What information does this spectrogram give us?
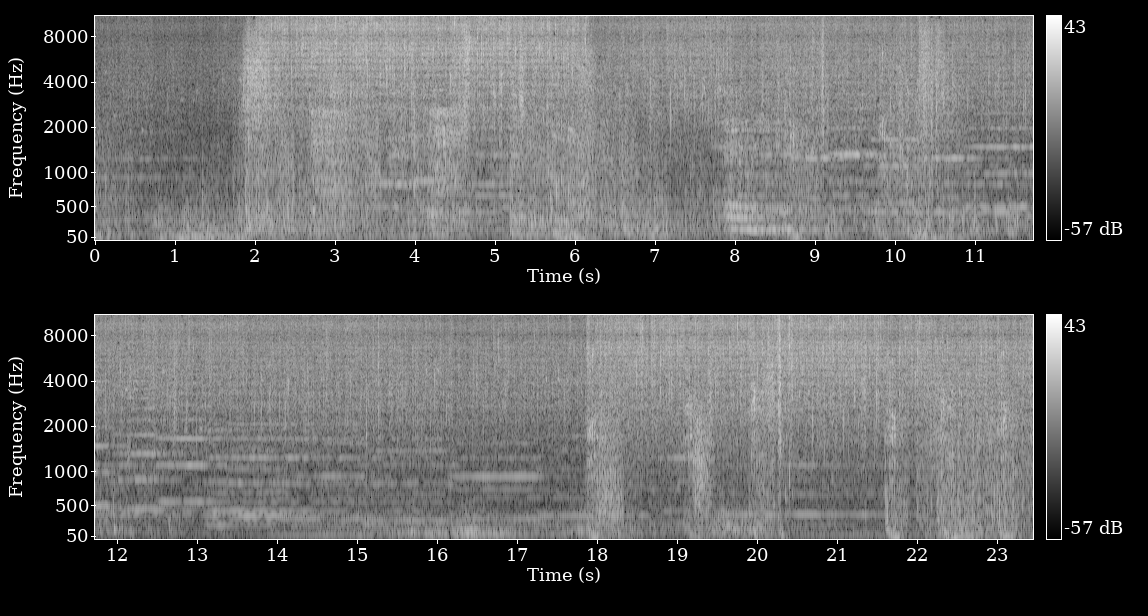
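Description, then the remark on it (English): Steady, hissing rain pours down outside a cavern for the whole stretch, with deep rumbles of thunder rolling underneath and a few louder bursts near the start and end. No one speaks. “Bruton stands outside the cavern in the rain.”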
